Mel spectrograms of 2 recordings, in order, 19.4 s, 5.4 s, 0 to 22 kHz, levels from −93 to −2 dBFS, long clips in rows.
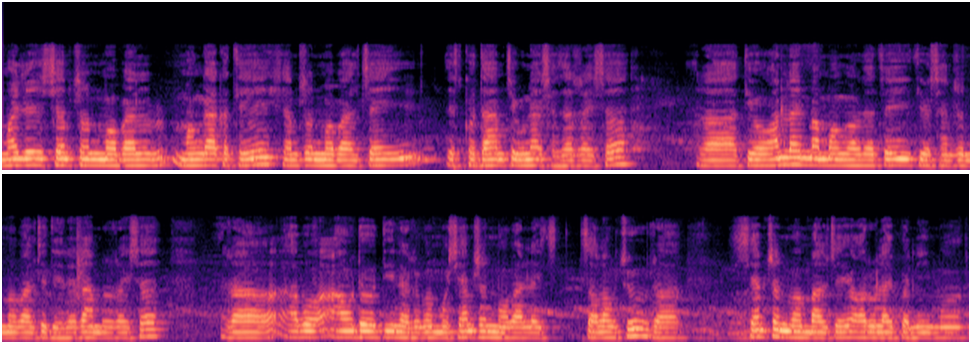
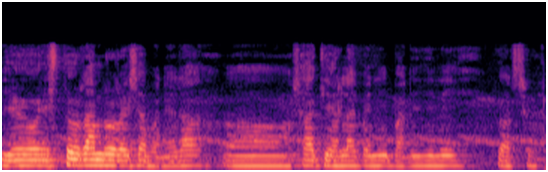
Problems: constant background noise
